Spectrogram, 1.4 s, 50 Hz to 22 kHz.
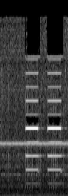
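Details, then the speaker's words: Handheld Thermocoagulator ablating cervical tissue with a 19 mm probe heated to 100 degrees: two short electronic beeps over a low hum mark the countdown at five seconds left, and a final beep signals the treatment is done. "seconds left and the final beep indicates that you're done"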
